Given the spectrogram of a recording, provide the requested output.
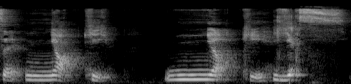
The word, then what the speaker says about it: gnocchi: Gnocchi? Oh. Okay, let's do it again. It's a gnocchi. Gnocchi. Yes. Nochi. Nope. Gnocchi. Go, gnocchi, gno. Gnocchi. Yes. GN is a ny sound. Yes. Like onion.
